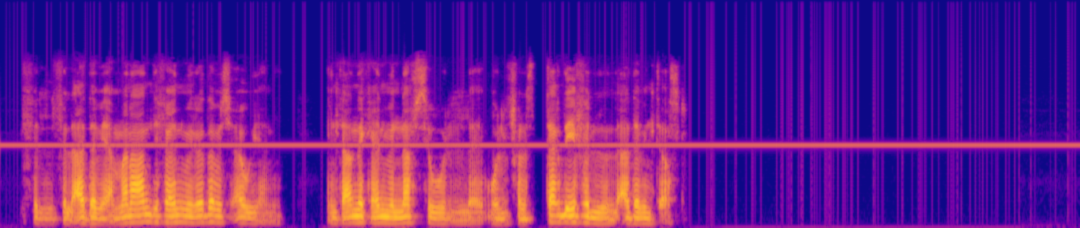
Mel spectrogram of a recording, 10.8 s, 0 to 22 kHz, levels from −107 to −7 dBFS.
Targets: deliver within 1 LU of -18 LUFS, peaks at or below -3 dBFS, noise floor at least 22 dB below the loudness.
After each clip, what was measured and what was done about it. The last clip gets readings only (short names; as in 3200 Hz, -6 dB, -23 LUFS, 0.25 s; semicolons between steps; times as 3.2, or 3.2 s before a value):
ticks 24/s; steady tone 1600 Hz; tone level -46 dBFS; loudness -26.0 LUFS; peak -8.0 dBFS; loudness target -18.0 LUFS
-> de-click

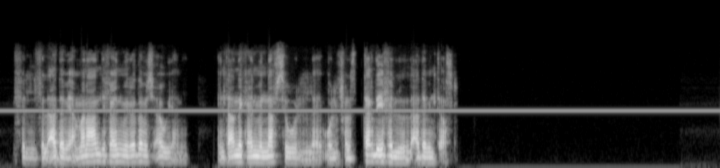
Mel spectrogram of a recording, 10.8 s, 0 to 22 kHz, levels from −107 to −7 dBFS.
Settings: ticks 0.093/s; steady tone 1600 Hz; tone level -46 dBFS
-> notch 1600 Hz, Q 30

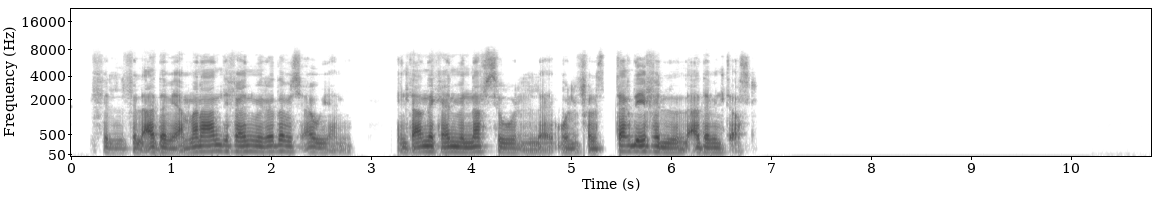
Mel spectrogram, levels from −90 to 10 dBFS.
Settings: steady tone none; loudness -25.5 LUFS; peak -8.0 dBFS; loudness target -18.0 LUFS
-> gain +7.5 dB; limiter -3 dBFS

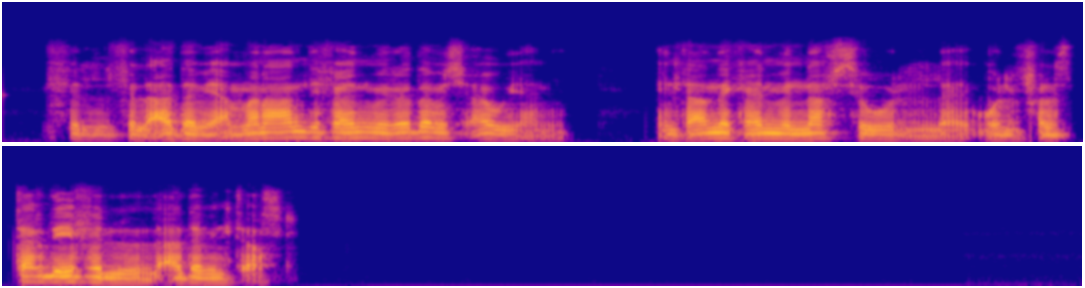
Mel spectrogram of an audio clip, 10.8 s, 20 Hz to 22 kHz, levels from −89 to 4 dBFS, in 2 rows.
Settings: loudness -18.5 LUFS; peak -3.0 dBFS; noise floor -75 dBFS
